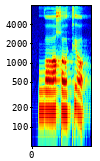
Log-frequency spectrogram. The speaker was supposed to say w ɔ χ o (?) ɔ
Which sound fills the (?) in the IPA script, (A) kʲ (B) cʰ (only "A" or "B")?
A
